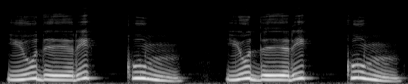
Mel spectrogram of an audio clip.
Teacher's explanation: أدغمت الكاف الساكنة الأولى في الكاف الثانية المضمومة، لذلك نرى الكاف الأولى مجردة من رمز السكون والثانية مشددة، هذا دليل الإدغام الكامل، فتقرأ بكاف واحدة مشددة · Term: إدغام متماثلين صغير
